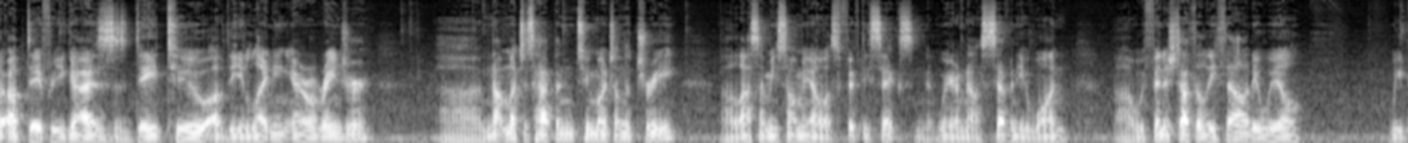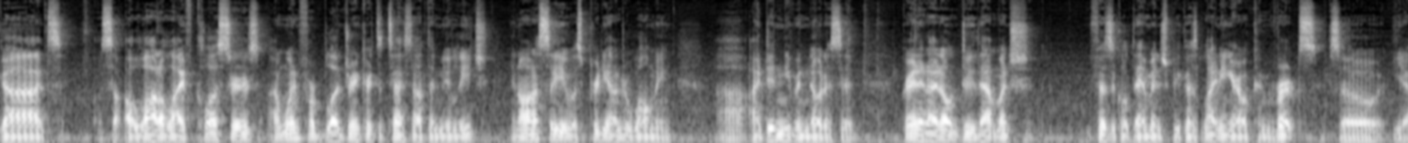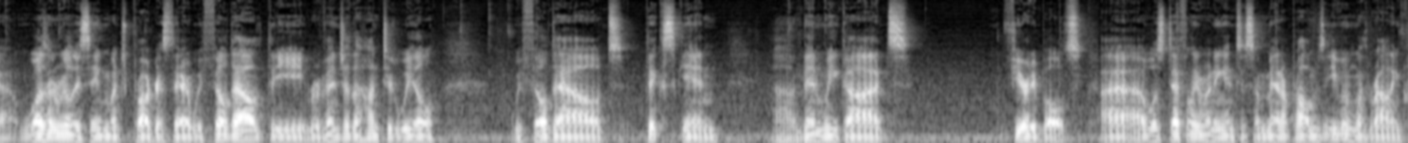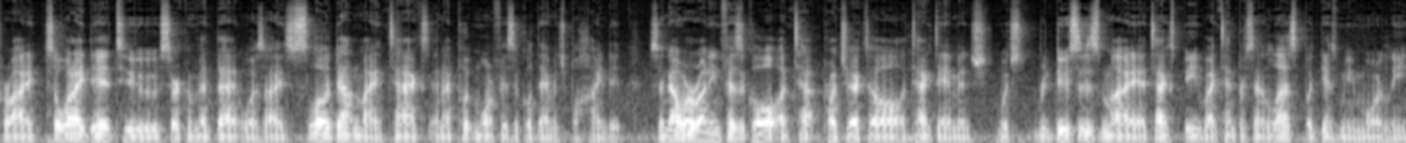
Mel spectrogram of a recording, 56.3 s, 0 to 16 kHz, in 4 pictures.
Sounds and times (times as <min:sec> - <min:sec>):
Speech: 0:00.0 - 0:03.8, 0:04.4 - 0:13.1, 0:13.9 - 0:32.6, 0:33.2 - 0:37.4, 0:38.2 - 0:56.3.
